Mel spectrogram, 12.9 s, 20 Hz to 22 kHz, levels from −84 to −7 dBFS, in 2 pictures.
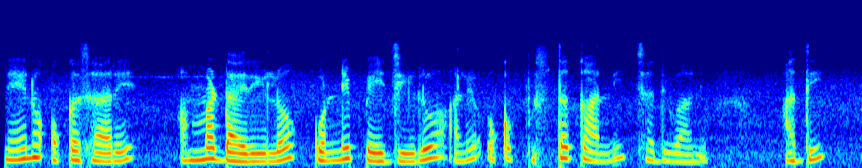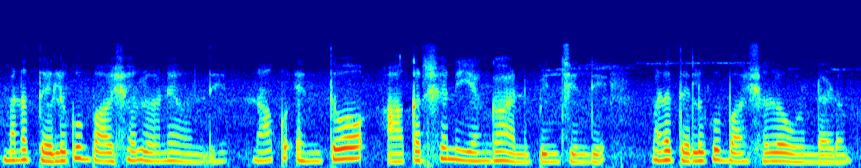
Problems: background sounds at intervals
